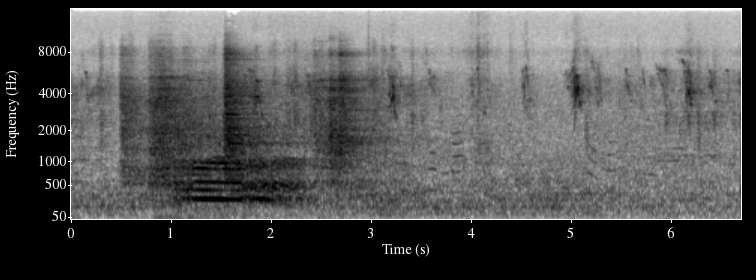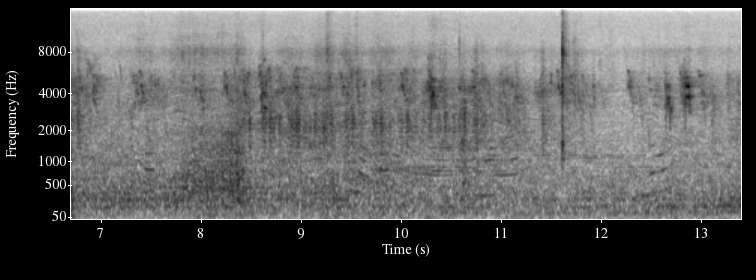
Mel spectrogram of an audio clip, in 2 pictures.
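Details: An elephant at Seoul Grand Park zoo gives one brassy, tonal call lasting about a second, followed by quiet background noise.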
